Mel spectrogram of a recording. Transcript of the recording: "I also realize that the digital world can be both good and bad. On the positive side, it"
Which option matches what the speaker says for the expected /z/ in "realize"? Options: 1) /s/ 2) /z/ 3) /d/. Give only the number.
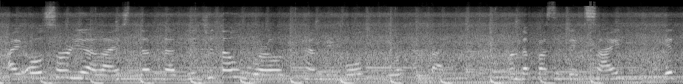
2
